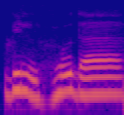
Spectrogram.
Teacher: دال کے اوپر کھڑی زبر ہے، 1 الف کے برابر کھینچ کے پڑھیں گی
